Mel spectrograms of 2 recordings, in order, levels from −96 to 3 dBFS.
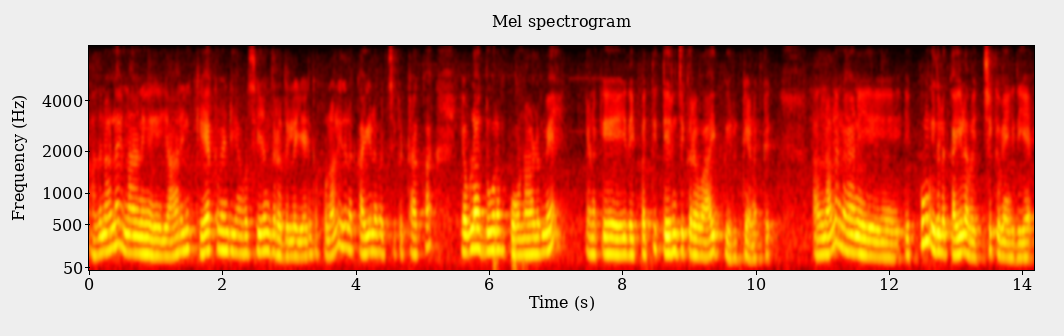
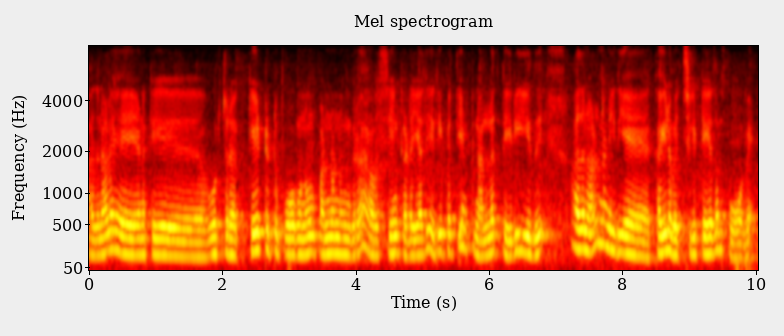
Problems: background sounds at intervals, background conversations at intervals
